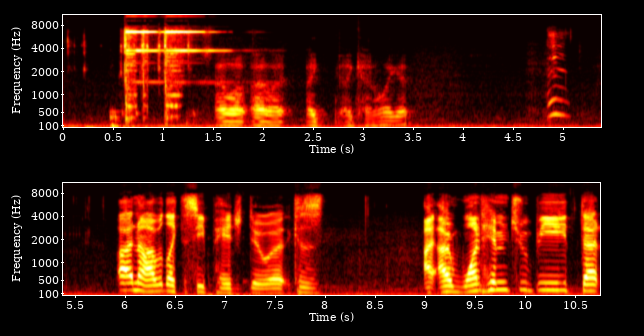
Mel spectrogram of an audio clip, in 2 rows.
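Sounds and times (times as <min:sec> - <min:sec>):
bright high bell ringing: 0:00.6 - 0:02.0
speech: 0:06.0 - 0:08.0, 0:09.0 - 0:10.7.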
